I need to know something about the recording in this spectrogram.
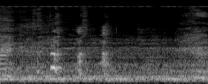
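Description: A football match broadcast playing through a Samsung CL-29Z30PQ CRT television's speaker: steady stadium crowd noise with brief snatches of the commentators' voices and a chuckle.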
